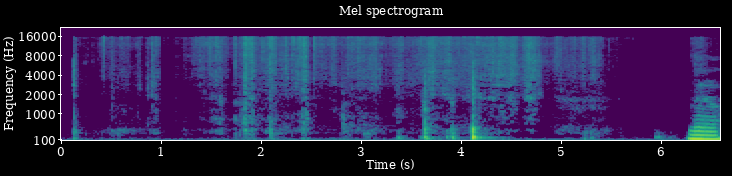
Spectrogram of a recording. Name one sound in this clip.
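Plastic wrap crinkles and rustles as it is peeled off.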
